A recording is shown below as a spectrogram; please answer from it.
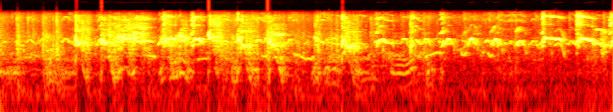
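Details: Scottish Terrier puppies in noisy play that can look like fighting but is not; rapid overlapping yaps, growls and high squeals, with some wavering whine-like notes toward the end.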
